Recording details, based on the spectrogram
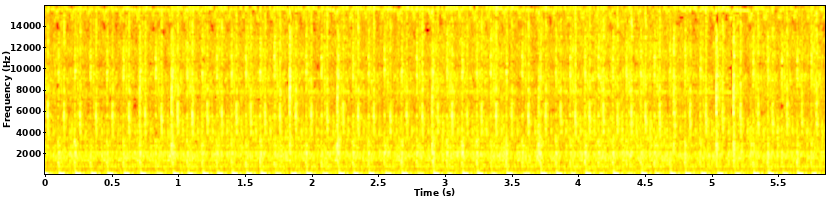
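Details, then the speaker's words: Smash Fi motorcycle at the first cold start in the morning: a steady, fast tak-tak pulse over a low idle thrum. The owner newly hears this ticking, its source is unknown, and he asks whether it is normal. "Pag sa umaga, pag unang bukas mo, oh, may tak tak tak."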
